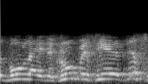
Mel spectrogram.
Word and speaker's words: Boule: to go to the boulay picnics known as full lay pronounced the group is here these b-o-u-l-e uh known as the boulay the group is here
